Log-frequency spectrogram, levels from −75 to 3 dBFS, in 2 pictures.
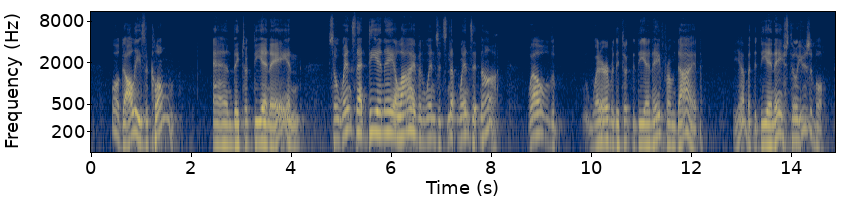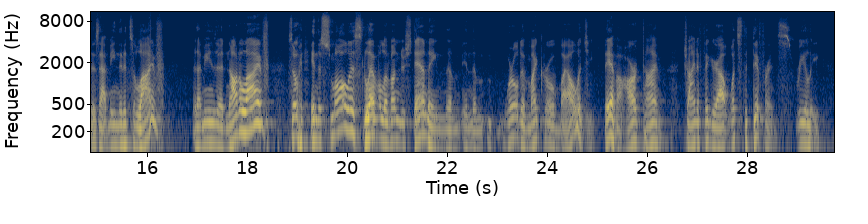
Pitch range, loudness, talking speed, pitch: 125-150 Hz, -22 LUFS, 155 wpm, 135 Hz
